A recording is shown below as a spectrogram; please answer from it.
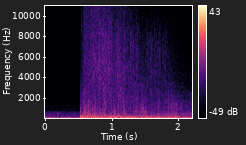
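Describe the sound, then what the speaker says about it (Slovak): A single loud boom bursts in abruptly after a low rumbling quiet, then sustains as a broad roaring wash that slowly fades. "Potom prišiel výbuch"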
